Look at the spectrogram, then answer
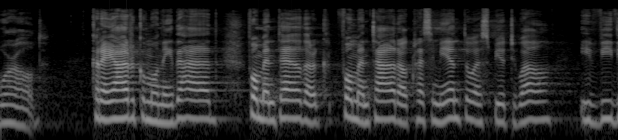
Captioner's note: speaking in Spanish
